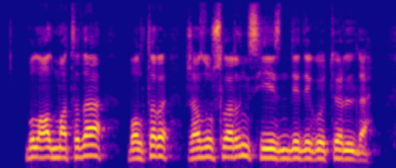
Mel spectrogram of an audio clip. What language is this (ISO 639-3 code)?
kaz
